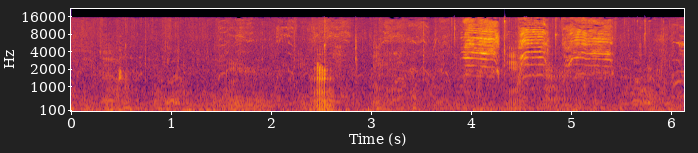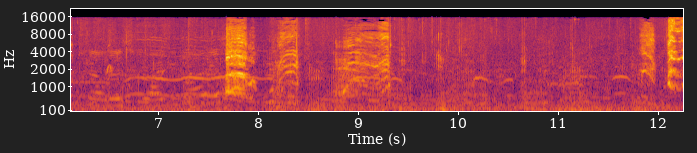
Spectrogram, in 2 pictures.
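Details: Wild boars at the roadside of route 309, Coromandel Peninsula, New Zealand, give scattered harsh squealing bursts, one strong pair mid-clip and a sharp cry near the end, amid low rumbling background noise and faint wavering tones.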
